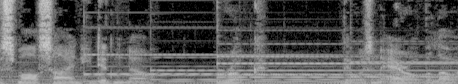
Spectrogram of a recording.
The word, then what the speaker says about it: Roque: "It's pronounced Roque," Daddy was saying.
